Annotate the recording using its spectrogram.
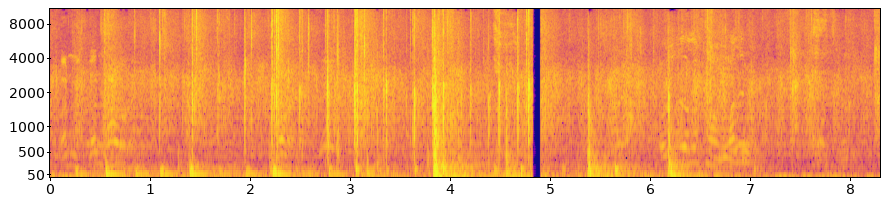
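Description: Performers stamp and clap rhythmically on a stage.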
